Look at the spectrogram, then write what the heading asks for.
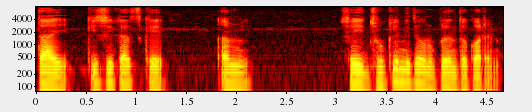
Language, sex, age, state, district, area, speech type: Bengali, male, 30-45, West Bengal, North 24 Parganas, rural, spontaneous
